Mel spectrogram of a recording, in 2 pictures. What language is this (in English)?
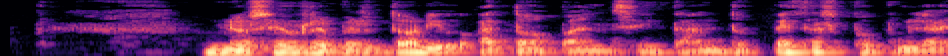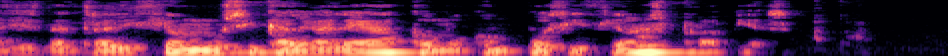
Galician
